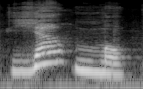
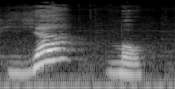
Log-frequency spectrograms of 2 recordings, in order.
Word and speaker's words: llamo: Llamo. Don't forget, we talked about the fact that when you see a double L, the sound you get is y.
